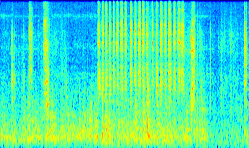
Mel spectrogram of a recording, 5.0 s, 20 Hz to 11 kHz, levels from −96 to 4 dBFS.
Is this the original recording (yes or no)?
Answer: yes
